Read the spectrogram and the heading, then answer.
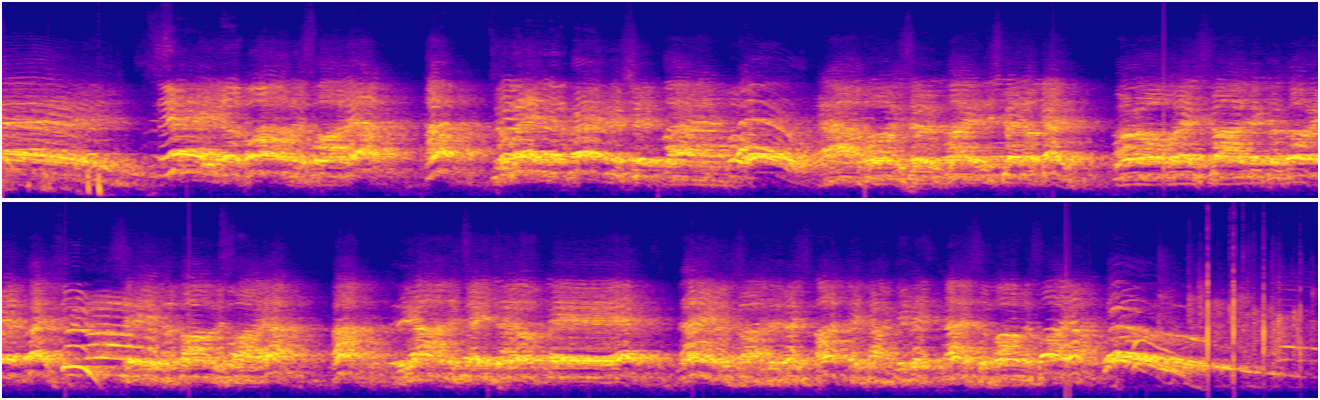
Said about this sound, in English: That's it from us. We'll leave you with the winning song from the Essendon Change Rooms.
